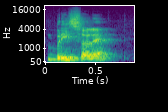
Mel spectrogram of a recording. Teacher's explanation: la aparición de una R epéntica, es decir, el sonido de una R en mitad de la palabra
